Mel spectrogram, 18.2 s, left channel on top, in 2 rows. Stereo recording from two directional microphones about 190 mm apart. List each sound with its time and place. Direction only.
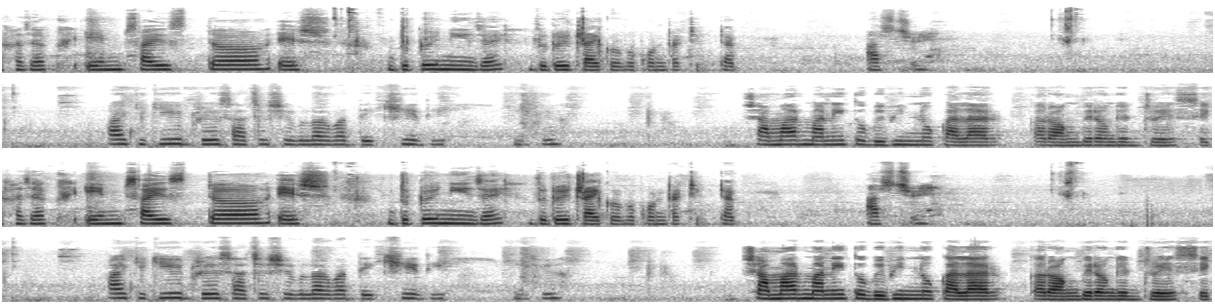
0.0 s speech: 10° left (ahead or behind)
9.8 s speech: 5° left (ahead or behind)
12.0 s speech: 5° left (ahead or behind)
14.6 s a woman's voice: 30° right (ahead or behind)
